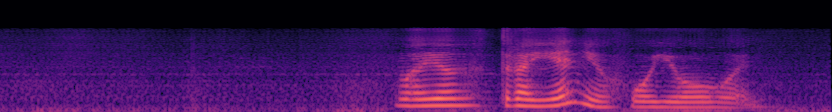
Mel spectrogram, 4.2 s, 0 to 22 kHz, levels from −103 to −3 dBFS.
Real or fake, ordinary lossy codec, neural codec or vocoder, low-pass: fake; none; codec, 16 kHz, 0.2 kbps, FocalCodec; none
